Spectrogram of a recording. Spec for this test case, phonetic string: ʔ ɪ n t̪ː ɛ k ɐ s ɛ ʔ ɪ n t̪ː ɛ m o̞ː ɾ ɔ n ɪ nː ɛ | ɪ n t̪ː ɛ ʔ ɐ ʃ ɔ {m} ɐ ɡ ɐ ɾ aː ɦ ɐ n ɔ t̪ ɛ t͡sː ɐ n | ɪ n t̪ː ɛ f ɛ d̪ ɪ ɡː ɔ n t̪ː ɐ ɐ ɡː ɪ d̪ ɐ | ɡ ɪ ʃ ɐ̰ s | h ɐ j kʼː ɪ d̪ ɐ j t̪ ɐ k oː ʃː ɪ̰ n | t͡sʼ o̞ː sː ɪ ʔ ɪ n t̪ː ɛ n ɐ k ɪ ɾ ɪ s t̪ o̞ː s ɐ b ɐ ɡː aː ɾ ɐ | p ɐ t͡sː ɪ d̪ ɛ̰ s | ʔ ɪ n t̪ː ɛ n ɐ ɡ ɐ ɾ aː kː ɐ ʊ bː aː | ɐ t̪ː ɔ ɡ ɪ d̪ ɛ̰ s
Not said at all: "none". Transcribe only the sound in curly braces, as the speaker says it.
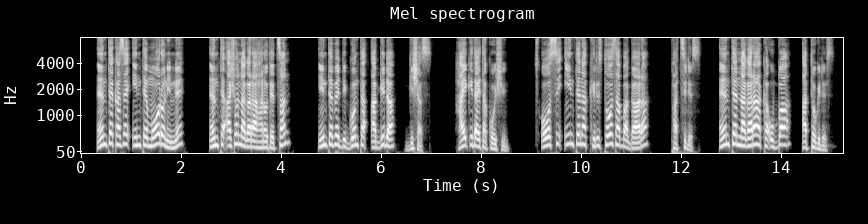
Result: n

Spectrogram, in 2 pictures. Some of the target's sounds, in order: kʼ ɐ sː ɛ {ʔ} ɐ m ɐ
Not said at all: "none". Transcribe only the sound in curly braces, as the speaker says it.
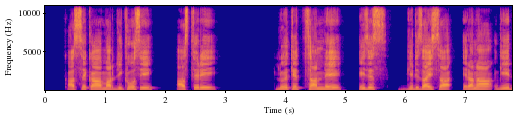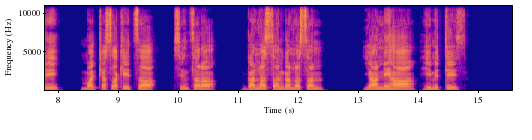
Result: k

